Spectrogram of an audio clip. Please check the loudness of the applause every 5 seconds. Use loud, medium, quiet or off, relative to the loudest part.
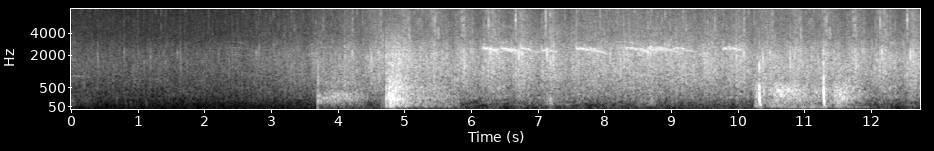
medium, loud, loud.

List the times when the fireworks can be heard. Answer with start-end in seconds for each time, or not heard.
3.7-12.0.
